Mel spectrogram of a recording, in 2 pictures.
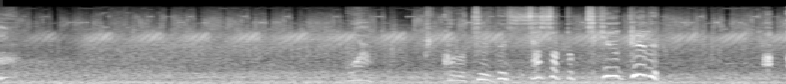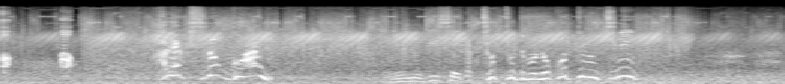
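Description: A blazing energy aura hums and crackles steadily.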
